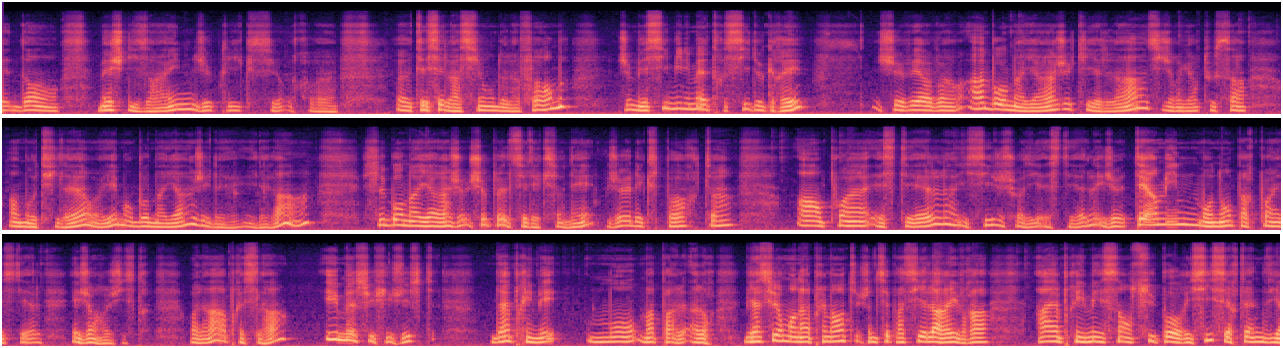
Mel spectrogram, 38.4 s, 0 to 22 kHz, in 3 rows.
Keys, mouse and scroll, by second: 2.2 click, 7.7 click, 9.4 click, 11.2 click, 12.7 2, 13.6 click, 14.3 click, 15.1-15.7 scroll up 1, 15.7-17.0 scroll down 1, 17.6-19.6 drag, 20.9 click, 26.9 click, 28.3-29.4 drag, 29.4 Delete, 30.9 Delete, 32.6 1, 34.6-36.0 right drag.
